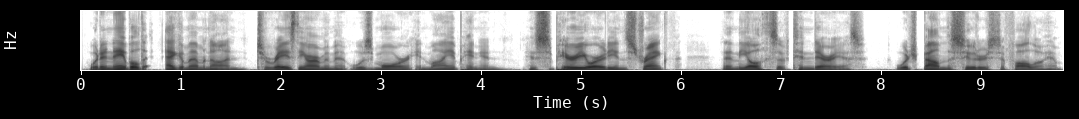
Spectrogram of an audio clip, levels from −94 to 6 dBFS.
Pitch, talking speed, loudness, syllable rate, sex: 100 Hz, 170 wpm, -21 LUFS, 5.4 syllables/s, male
